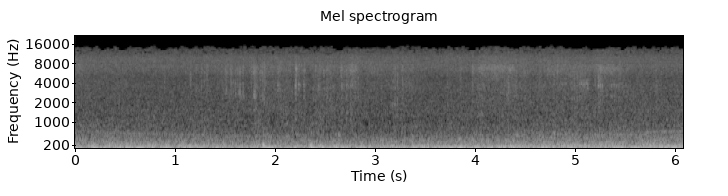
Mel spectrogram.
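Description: Steady low in-cabin rumble of a 2015 Volkswagen Golf GTE on the move: its 1.4-litre turbo petrol engine is running to recharge the hybrid battery in Battery Charge mode, with tyre and road noise.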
